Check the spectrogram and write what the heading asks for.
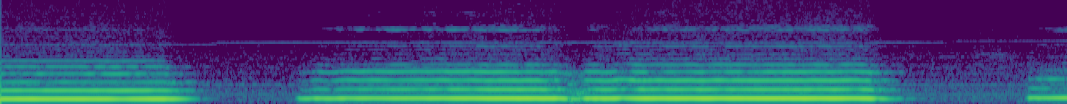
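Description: Steady pure-sounding tones from a signal generator and loudspeaker vibrating a sand-covered Chladni plate, stepping up a chromatic scale. The first note cuts off about a second and a half in. After a short silence a slightly higher note holds for about four seconds and stops, and a third, higher note starts near the end.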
